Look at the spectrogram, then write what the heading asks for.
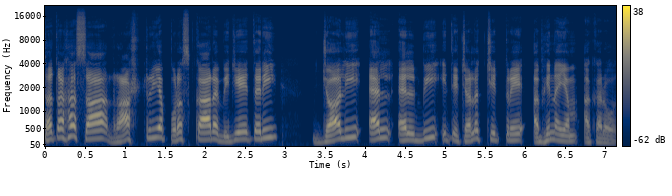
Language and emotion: Sanskrit, neutral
